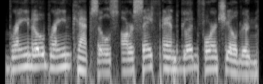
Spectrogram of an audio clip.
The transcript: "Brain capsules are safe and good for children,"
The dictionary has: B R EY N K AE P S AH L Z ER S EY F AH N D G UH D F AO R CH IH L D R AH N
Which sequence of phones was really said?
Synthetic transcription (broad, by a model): B R EY N K AE P S AH L Z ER S EY F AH N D G UH D F AO R CH IH L D R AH N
